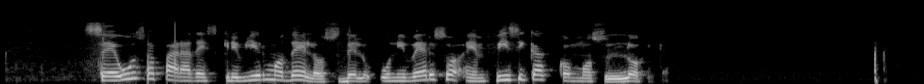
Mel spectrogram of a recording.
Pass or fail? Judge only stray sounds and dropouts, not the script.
pass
